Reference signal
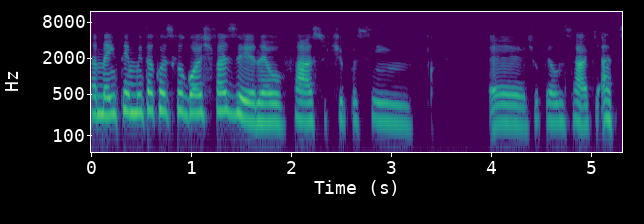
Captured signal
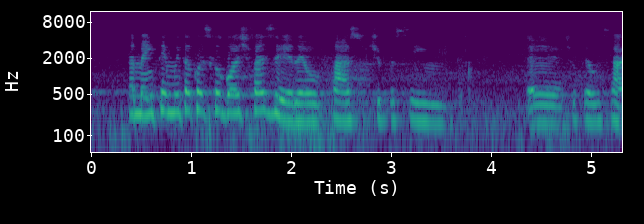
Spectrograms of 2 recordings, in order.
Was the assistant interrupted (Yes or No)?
No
